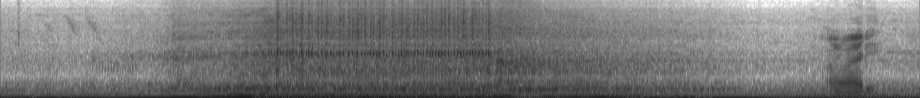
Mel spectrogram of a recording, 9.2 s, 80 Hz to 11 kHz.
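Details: 1986 BMW 325i SR20DET swap on Link ECU, fuel-fix test: two-step launch limiter held via horn button, engine climbs and holds a steady popping rev, then drops back cleanly; fuel pressure rock steady; normal.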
